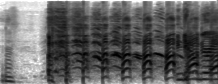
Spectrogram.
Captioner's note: laughs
